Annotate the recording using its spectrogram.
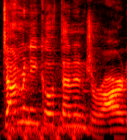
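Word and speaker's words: Dominique Othenin-Girard: and frenchman jimmy champagne dominico then in gerard is the correct pronunciation and despite the fact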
